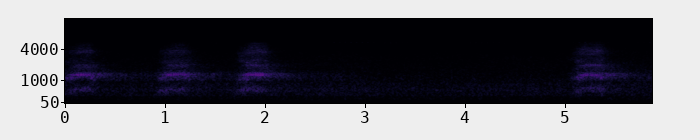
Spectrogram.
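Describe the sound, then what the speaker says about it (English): A raven calls loudly outdoors at a campsite, three harsh croaking calls in quick succession, then a pause before a fourth, each call clear and close against a quiet background. "That raven is going nuts."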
